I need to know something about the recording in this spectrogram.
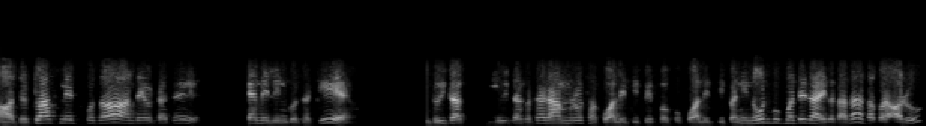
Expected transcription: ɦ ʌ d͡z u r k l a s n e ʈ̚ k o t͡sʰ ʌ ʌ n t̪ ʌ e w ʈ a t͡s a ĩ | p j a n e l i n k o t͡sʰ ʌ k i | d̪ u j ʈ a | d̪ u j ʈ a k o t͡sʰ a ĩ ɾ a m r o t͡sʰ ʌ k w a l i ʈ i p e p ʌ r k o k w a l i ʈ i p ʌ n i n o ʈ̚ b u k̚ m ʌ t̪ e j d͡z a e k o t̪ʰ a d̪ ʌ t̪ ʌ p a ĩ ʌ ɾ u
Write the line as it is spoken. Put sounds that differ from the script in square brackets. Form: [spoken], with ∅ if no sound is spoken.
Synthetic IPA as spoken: ɦ ʌ d͡z u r k l a s n e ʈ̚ k o t͡sʰ ʌ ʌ n t̪ ʌ e w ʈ a t͡s a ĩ | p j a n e l i n k o t͡sʰ ʌ k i | d̪ u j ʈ a | d̪ u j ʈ a k o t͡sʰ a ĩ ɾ a m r o t͡sʰ ʌ k w a l i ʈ i p e p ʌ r k o k w a l i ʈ i p ʌ n i n o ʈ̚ b u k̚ m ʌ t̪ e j d͡z a e k o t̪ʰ a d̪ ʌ t̪ ʌ p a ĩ ʌ ɾ u

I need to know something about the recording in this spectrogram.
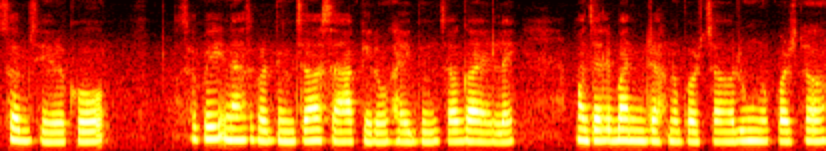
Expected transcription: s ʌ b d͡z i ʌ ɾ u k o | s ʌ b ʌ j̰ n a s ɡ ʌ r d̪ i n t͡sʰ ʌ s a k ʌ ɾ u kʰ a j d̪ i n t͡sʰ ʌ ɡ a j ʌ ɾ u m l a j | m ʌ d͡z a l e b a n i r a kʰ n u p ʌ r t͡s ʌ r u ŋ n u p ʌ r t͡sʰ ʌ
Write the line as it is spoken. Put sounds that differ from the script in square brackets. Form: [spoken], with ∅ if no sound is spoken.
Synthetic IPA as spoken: s ʌ b d͡z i ʌ ɾ u k o | s ʌ b ʌ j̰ n a s ɡ ʌ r d̪ i n t͡sʰ ʌ s a k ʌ ɾ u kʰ a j d̪ i n t͡sʰ ʌ ɡ a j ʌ ɾ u [∅] l a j | m ʌ d͡z a l e b a n i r a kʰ n u p ʌ r [t͡sʰ] ʌ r u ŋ n u p ʌ r t͡sʰ ʌ

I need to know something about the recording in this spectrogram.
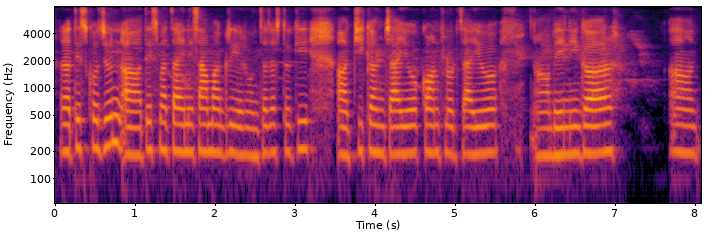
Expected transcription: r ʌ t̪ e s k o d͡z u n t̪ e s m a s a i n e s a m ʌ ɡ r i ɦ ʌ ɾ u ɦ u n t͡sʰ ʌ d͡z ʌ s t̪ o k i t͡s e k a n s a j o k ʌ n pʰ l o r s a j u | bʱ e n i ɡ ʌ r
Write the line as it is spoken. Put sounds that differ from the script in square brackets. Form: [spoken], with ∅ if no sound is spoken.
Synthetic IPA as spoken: r ʌ t̪ e s k o d͡z u n t̪ e s m a [t͡s] a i n e s a m ʌ ɡ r i ɦ ʌ ɾ u ɦ u n t͡sʰ ʌ d͡z ʌ s t̪ o k i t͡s [i] k [ʌ] n [t͡s] a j o k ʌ n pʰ l o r [t͡s] a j [o] | bʱ e n i ɡ ʌ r

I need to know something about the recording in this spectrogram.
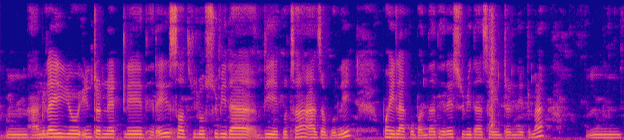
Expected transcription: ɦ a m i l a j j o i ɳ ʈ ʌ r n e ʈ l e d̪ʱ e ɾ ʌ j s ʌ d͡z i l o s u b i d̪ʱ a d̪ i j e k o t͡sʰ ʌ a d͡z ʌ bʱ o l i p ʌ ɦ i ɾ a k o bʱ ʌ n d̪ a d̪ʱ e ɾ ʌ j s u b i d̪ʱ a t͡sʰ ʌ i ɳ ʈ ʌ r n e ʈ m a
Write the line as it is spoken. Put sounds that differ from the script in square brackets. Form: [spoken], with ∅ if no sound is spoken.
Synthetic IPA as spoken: ɦ a m i l a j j o i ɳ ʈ ʌ r n e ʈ l e d̪ʱ e ɾ ʌ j s ʌ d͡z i l o s u b i d̪ʱ a d̪ i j e k o t͡sʰ ʌ a d͡z ʌ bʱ o l i p ʌ ɦ i [l] a k o bʱ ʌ n d̪ a d̪ʱ e ɾ ʌ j s u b i d̪ʱ a t͡sʰ ʌ i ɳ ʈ ʌ r n e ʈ m a

